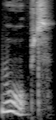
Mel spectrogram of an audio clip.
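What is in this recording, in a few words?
"warped", English, British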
